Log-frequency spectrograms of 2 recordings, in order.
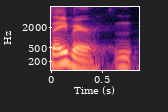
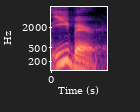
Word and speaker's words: Ebare: Like they're like, "So, it's a bear." No, it's Ebear.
